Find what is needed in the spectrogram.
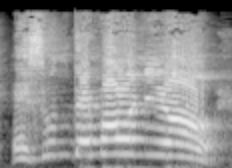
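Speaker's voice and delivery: very high, loud, long-held mock scream; shrieking accusing mother. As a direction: howl the accusation like an outraged mom. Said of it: "Y ella decía". (chillido acusador de madre, exagerado)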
